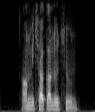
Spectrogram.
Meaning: 1. immediacy, instantness 2. straightforwardness, honesty, directness
- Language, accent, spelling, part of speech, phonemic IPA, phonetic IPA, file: Armenian, Eastern Armenian, անմիջականություն, noun, /ɑnmit͡ʃʰɑkɑnuˈtʰjun/, [ɑnmit͡ʃʰɑkɑnut͡sʰjún], Hy-անմիջականություն.ogg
